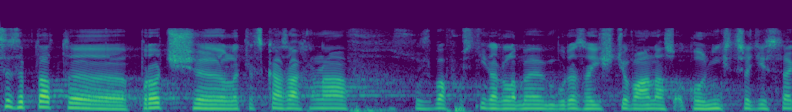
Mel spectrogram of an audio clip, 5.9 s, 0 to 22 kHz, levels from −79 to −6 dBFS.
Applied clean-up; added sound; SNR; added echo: none; none; none; none.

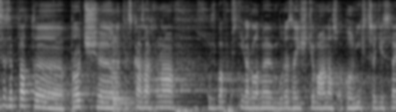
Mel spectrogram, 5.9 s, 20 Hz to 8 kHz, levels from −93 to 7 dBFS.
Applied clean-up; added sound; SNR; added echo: none; Piano; 11 dB; reverberation time 1.5 s.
